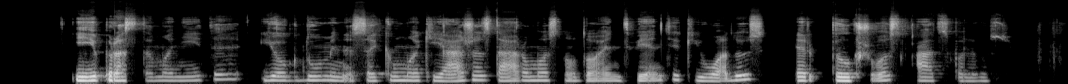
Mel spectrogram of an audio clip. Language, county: Lithuanian, Kaunas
